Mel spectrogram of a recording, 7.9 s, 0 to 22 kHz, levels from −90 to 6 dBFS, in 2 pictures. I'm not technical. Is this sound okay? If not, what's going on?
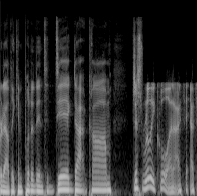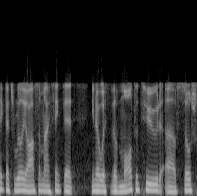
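No. Input switched to a poorer device at 2.86 s: the speech abruptly turns dull, quieter and noisier, likely from a lesser microphone that passes nothing above 3.8 kHz.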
